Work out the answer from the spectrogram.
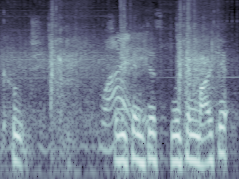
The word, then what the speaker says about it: Couch: in Portland, there's a street called Couch, Cooch, but the white people pronounce it Kooch.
